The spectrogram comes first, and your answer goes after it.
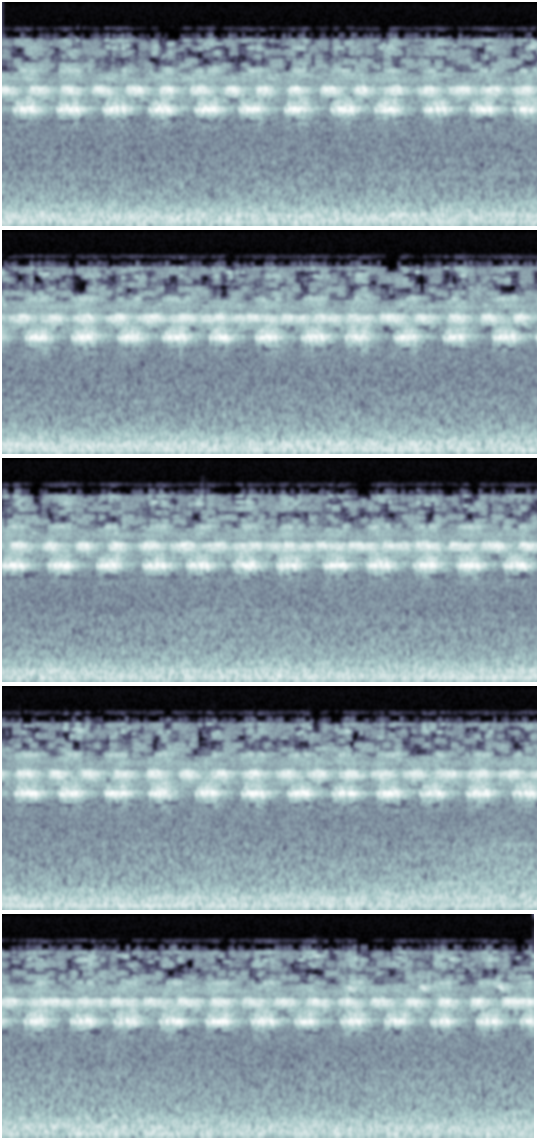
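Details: Crickets at night in a summer-evening soundscape, keeping up a long, unbroken run of rapid high chirps with an even beat, over a gentle low rumble.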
